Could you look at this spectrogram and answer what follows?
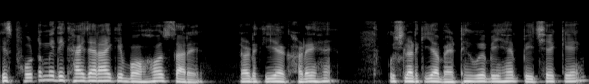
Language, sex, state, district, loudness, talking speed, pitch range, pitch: Hindi, male, Jharkhand, Palamu, -16 LUFS, 225 wpm, 130-155 Hz, 140 Hz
